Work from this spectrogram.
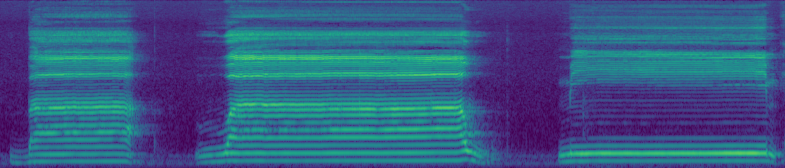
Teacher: বাটা আমরা দুই ঠোঁট মিলে উচ্চারণ করব, আর ওয়াওটা আমরা দুই ঠোঁট গোল করে উচ্চারণ করব, আর মিমটা দুই ঠোঁটের শুকনো অংশ থেকে আমরা মিল করে উচ্চারণ করব।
